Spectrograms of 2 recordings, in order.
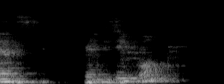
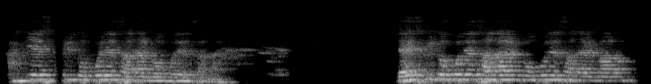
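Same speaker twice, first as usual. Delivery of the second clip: excited gossip; 6 semitones higher than usual. Acted. Townspeople gossip about Christ.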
